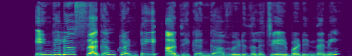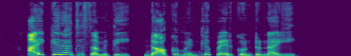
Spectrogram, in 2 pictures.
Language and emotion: Telugu, neutral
